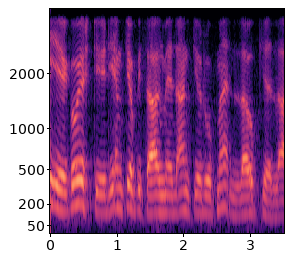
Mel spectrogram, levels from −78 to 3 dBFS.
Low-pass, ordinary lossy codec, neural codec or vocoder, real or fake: 3.6 kHz; none; codec, 16 kHz, 0.3 kbps, FocalCodec; fake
